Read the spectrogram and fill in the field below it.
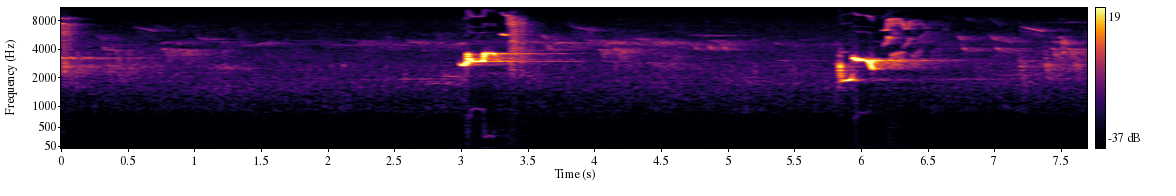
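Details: Two brief, bright whistled phrases from a Siberian thrush about three seconds apart, each a quick upward-stepping note, with a soft hiss of ambient noise between them.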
